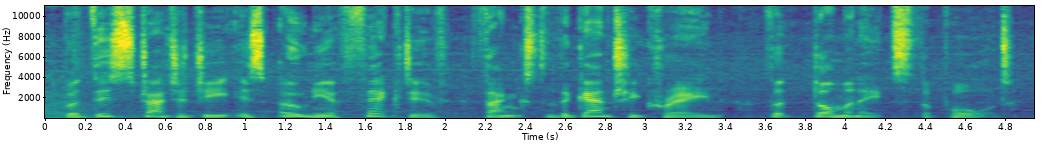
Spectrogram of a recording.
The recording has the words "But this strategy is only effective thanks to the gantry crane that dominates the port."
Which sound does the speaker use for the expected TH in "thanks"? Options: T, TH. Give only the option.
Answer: TH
